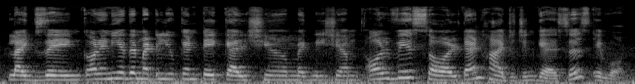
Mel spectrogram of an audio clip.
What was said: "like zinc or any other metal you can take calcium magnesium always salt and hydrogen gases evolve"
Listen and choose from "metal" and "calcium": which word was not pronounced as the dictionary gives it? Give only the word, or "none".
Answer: calcium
